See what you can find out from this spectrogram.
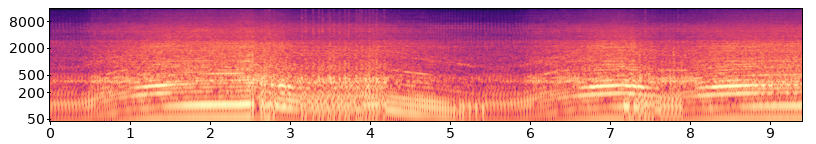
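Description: Small two-stroke revving up and dropping back with uneven pops and crackle on the overrun, typical of a backfire problem. Cause suspected, not confirmed.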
